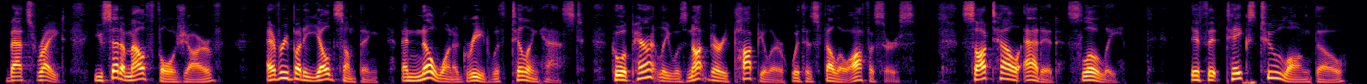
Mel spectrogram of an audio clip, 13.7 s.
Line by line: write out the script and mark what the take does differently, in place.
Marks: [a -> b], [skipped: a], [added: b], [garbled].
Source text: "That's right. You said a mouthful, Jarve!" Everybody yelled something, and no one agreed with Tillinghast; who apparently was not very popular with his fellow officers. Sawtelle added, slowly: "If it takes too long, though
"That's right. You said a mouthful, Jarve!" Everybody yelled something, and no one agreed with Tillinghast; who apparently was not very popular with his fellow officers. Sawtelle added, slowly: "If it takes too long, though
